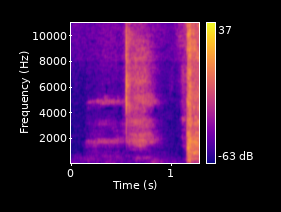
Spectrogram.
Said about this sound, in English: Hold on, I got a cough. Talk amongst yourself.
